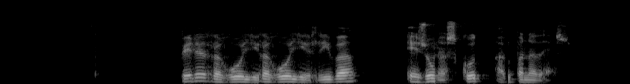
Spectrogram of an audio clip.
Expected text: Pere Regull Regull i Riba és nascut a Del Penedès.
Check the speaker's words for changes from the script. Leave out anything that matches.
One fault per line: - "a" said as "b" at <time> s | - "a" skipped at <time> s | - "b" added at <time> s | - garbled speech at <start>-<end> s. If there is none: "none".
none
